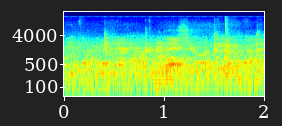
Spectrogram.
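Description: Indistinct voices of people talking, with a few short knocks or clicks among them.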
